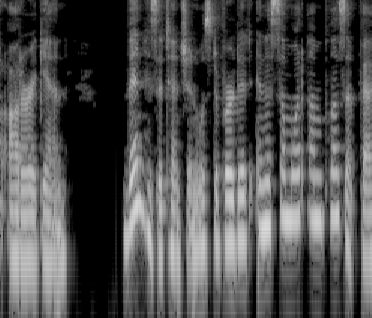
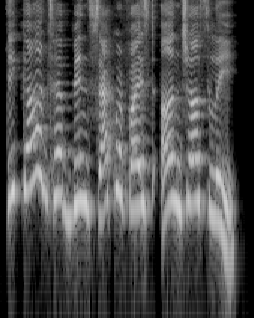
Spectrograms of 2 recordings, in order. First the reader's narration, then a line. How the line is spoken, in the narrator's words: yelled the people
